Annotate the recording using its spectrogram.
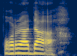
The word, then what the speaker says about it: bore da: Borada.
